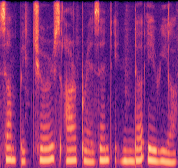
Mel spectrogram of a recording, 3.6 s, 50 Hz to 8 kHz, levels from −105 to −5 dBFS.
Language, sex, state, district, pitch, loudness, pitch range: English, female, Assam, Kamrup Metropolitan, 195 Hz, -20 LUFS, 180-200 Hz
